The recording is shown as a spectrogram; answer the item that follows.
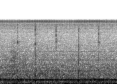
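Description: Near silence with faint computer mouse clicks, about two or three a second, over a low steady hum.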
